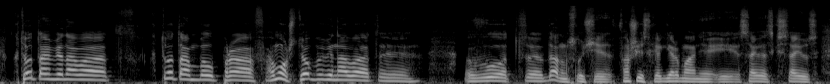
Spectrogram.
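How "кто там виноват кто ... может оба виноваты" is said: mocking. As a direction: parody the shrugging both-sides view. Host mocks the opposing view.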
